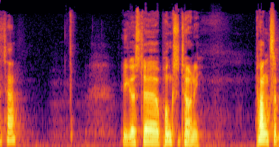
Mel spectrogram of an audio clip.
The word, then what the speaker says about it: Punxsutawney: the name of the town he goes to Punxsutawney punks are punks a Tony to watch they're Groundhog Day ceremony which is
